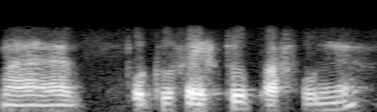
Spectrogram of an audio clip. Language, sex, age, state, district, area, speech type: Assamese, male, 45-60, Assam, Morigaon, rural, conversation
